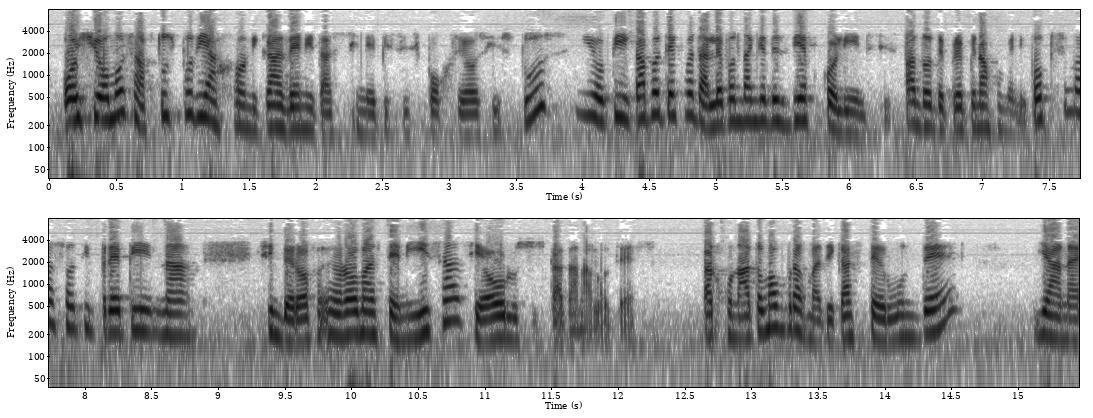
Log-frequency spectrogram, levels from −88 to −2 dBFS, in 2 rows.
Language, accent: Greek, Spanish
